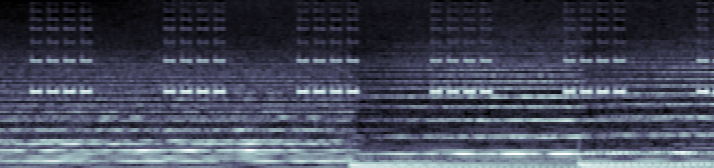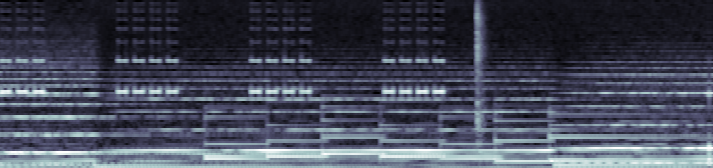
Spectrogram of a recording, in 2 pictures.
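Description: Electronic alarm clock beeping in quick groups of four, a group about every three-quarters of a second, over soft, slow music chords. The beeping cuts off with a click about nine seconds in as the alarm is switched off.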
